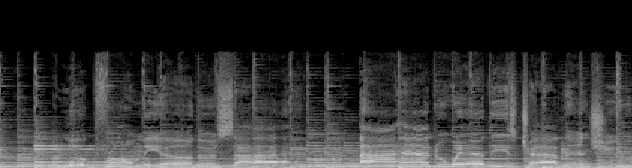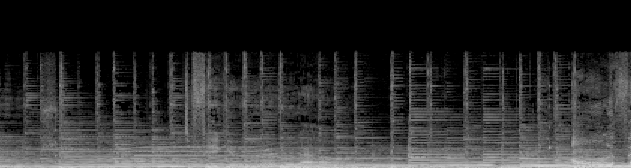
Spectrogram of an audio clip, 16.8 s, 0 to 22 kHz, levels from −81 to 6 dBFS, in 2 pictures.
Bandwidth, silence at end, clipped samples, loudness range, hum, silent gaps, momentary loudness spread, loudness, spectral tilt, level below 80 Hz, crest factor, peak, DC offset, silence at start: 15.5 kHz; 0 s; under 0.1%; 3 LU; none; none; 6 LU; -14 LUFS; -6 dB/octave; -32 dBFS; 14 dB; 0 dBFS; under 0.1%; 0 s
